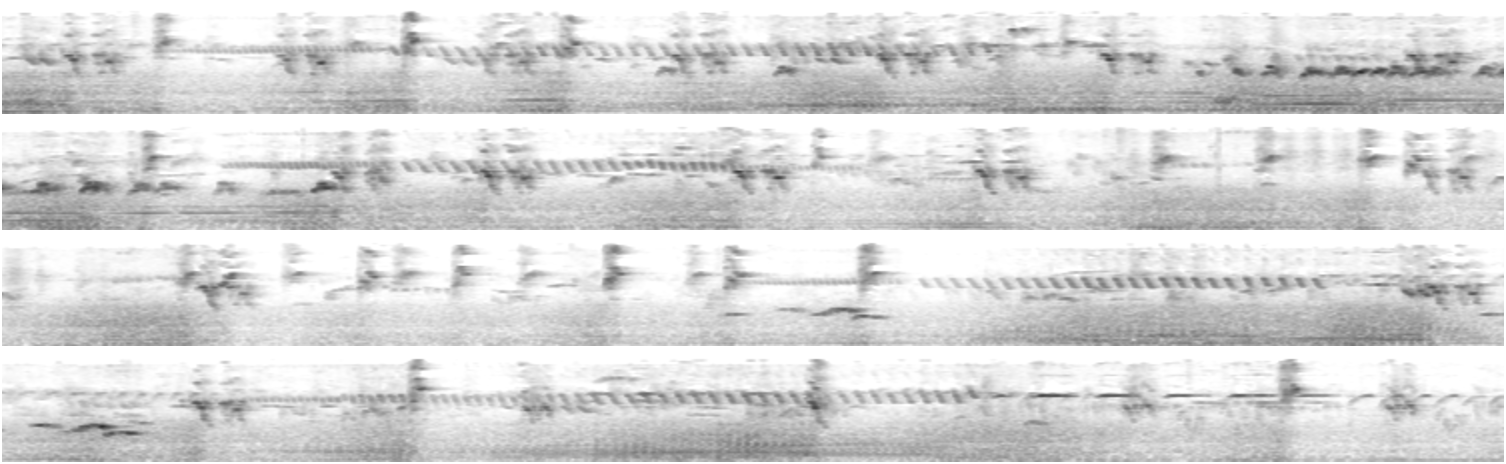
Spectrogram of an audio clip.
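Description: Several birds singing and chirping together, with a long high trill that recurs every several seconds.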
